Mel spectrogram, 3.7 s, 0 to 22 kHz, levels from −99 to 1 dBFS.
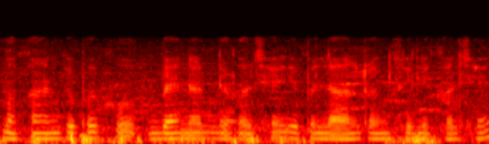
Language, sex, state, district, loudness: Maithili, female, Bihar, Vaishali, -40 LUFS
